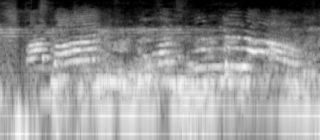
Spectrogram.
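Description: Speech only: people talking, with a child's voice among them.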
